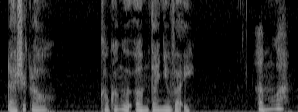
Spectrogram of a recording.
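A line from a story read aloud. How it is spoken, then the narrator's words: Sighing. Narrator (Vietnamese): Phong Vô Nhai thở dài nói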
